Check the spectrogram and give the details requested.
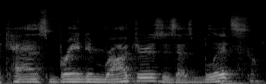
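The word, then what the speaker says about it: Blitzø: brandon rogers is as blitz the o is silent richard steven horvitz i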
